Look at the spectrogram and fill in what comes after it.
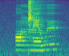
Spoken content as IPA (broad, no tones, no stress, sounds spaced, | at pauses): ɔ ŋ͡ǁ ɛ w ø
